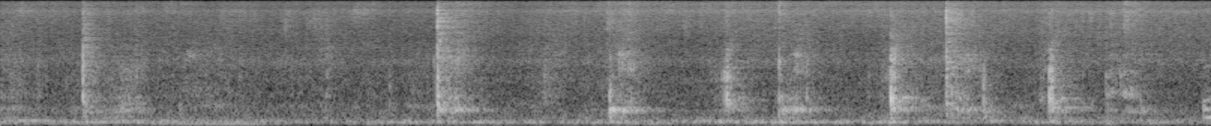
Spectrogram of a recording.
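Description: A spoon stirs cooked papaya and carrot pickle in a pan, with repeated scraping strokes about once a second over a faint low sizzle and no talking.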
